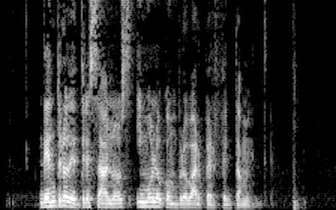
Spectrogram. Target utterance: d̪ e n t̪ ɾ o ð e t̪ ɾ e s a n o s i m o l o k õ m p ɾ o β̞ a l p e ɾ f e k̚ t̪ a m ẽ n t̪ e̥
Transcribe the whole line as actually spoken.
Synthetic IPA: d̪ e n t̪ ɾ o ð e t̪ ɾ e s a n o s i m o l o k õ m p ɾ o β̞ a ɾ p e ɾ f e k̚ t̪ a m ẽ n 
